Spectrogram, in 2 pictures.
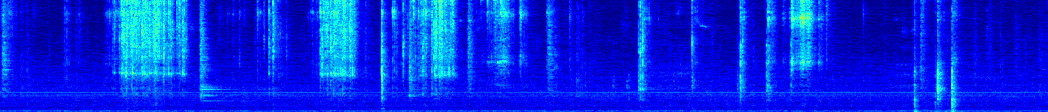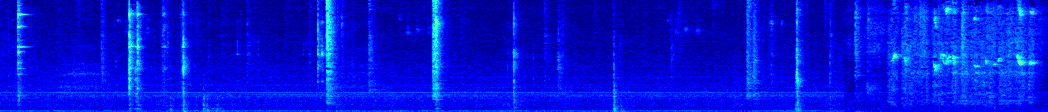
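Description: Coffee beans poured from small glass tubes into a stainless hand coffee grinder: short rattling pours of beans, with scattered sharp clicks of glass and metal as tubes and grinder are handled.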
